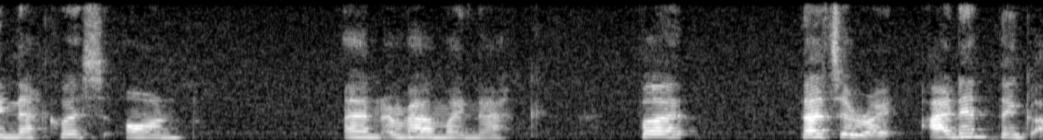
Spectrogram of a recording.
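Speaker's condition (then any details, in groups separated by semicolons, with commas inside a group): Cerebral palsy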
